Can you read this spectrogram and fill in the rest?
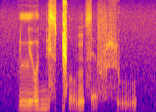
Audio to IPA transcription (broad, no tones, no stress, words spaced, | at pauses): lʲo bʲəsǁo̰ŋsɛ̰f ɬṵ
